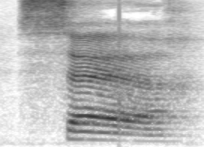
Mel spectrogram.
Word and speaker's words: sœur: Estamos haciendo la boca en forma de O abierta, pero pronunciamos E. Para hacerlo, la lengua queda como en una cuenca. Exacto, es la de œil, sœur, cœur, cœur.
